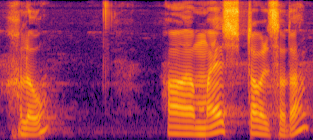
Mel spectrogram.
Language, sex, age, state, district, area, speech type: Kannada, male, 30-45, Karnataka, Chitradurga, rural, spontaneous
